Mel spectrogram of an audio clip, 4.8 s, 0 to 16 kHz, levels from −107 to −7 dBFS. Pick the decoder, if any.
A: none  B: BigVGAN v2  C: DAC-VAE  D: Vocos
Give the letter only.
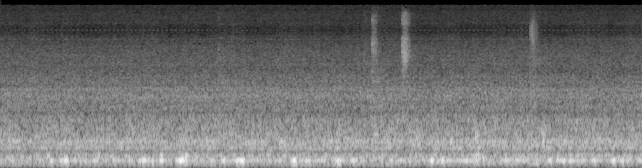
A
